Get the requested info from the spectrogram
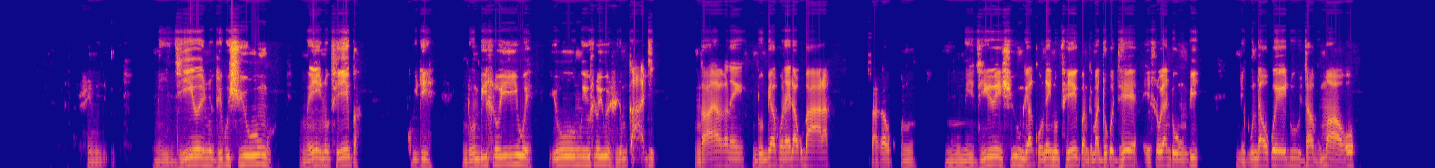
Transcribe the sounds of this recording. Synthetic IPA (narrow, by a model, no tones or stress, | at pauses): ʐi | mid͡zijoino̞d͡zik̬uʃijuŋɡu | ḭmweneino̞p͡feka | kuti | ndombiɬo̞iwe̞ | iomweiɬo̞iwe̞ʐiɾimuka̰ːti | ŋɡajakanandombiakonaiɗakuɓaɾa | sa̰ka | umid͡ziwet͡ʃiuŋɡejakonaino̞fekwaŋɡe̞madʱo̞kodʱejaeɬo̞jandombi | ne̞kundawokweɗud͡zaɡʱumaːwo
